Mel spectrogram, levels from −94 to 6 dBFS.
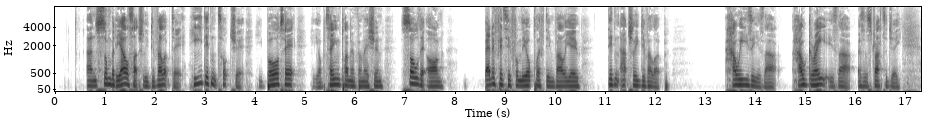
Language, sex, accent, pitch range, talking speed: English, male, British, 120-150 Hz, 135 wpm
